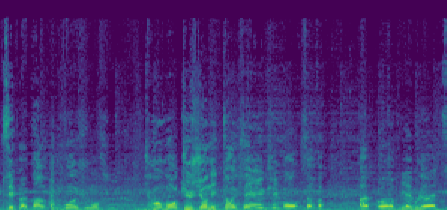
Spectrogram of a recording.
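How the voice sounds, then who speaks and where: A man's voice: sits high, brisk, music in the background. A young man with a cold and a stuffy nose, chatting casually and hesitantly as he films his farm work from a tractor. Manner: chatty, lots of hesitations and repeats. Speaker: farm vlogger. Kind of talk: casual running commentary while working. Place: tractor cab and farmyard outdoors.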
